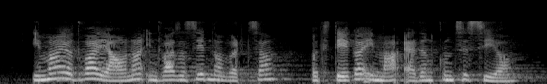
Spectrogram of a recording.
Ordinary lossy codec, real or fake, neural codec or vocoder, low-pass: AAC, 24 kbps; fake; vocoder, 44.1 kHz, 128 mel bands every 256 samples, BigVGAN v2; 19.8 kHz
